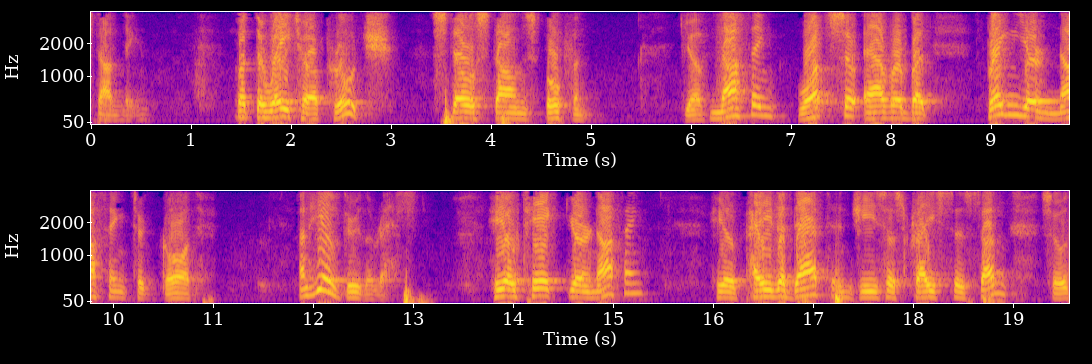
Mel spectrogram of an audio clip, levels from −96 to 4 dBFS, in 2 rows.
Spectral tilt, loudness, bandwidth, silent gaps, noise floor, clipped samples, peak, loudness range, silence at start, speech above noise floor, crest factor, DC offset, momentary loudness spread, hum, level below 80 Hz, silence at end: -10 dB/octave; -9 LUFS; 4 kHz; none; -45 dBFS; 1%; 0 dBFS; 4 LU; 0.1 s; 37 dB; 10 dB; under 0.1%; 14 LU; none; -30 dBFS; 0 s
